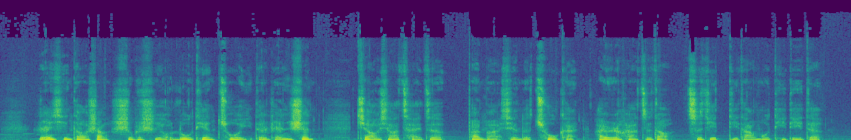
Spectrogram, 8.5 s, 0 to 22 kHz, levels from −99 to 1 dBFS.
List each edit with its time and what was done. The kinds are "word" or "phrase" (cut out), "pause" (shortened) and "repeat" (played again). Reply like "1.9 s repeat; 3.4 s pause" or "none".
3.5 s pause; 5.9 s pause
